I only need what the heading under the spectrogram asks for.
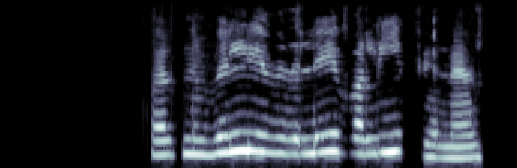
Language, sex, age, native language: Icelandic, female, 8, Icelandic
